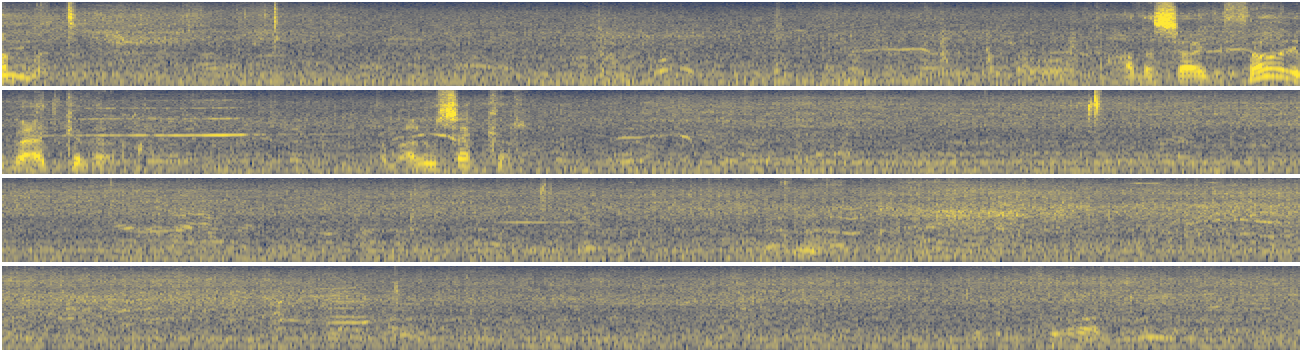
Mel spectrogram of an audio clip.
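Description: Men talk and shout loudly nearby outdoors.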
